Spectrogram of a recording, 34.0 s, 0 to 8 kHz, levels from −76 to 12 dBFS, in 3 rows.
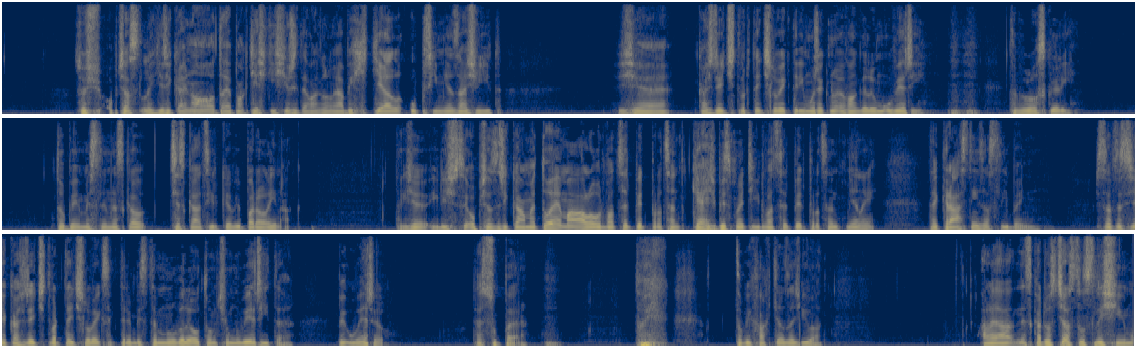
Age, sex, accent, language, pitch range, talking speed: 30-49, male, native, Czech, 105-120 Hz, 155 wpm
